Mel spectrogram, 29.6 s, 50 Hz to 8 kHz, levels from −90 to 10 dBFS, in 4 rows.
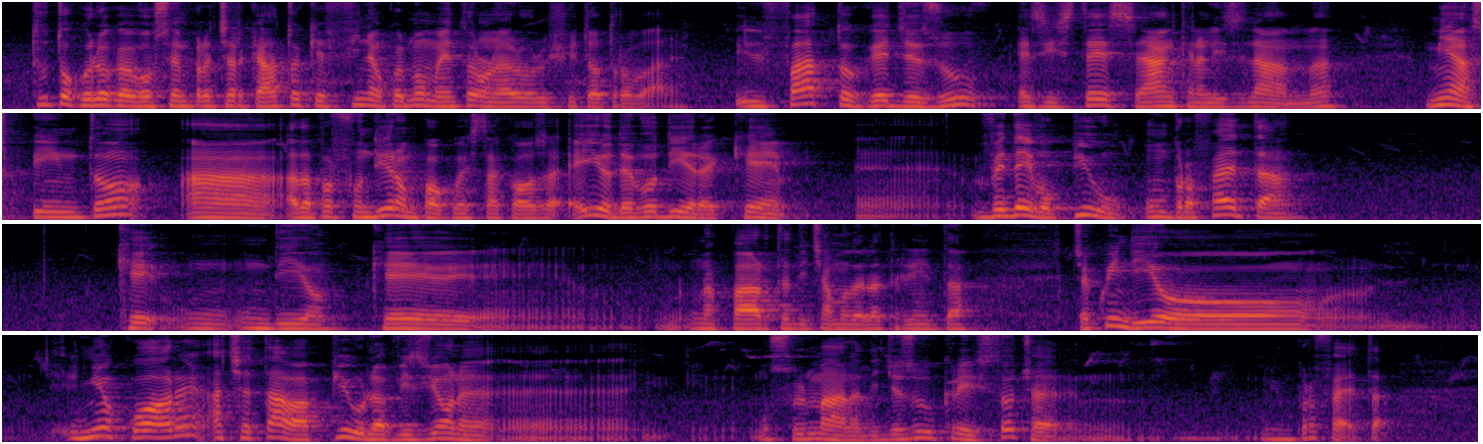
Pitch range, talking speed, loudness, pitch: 125-160 Hz, 145 wpm, -33 LUFS, 135 Hz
